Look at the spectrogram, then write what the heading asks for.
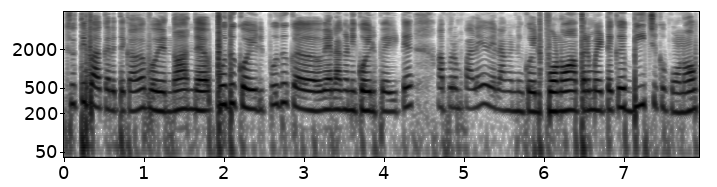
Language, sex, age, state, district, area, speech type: Tamil, female, 18-30, Tamil Nadu, Ariyalur, rural, spontaneous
